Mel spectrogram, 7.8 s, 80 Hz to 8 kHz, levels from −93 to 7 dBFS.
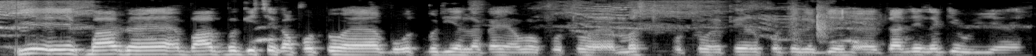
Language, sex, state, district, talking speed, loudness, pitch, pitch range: Rajasthani, male, Rajasthan, Churu, 195 wpm, -14 LUFS, 160 Hz, 150-180 Hz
